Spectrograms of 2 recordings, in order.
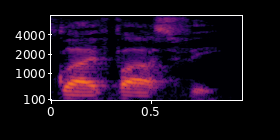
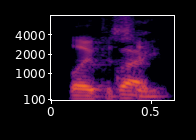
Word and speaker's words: glyphosate: to this my to this G to this glyphosphate glyphosate from glyphosate I got you my man I another syllable in that piece of glass um so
